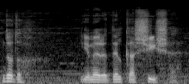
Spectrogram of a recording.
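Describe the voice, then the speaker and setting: The mighty Dragon Lord, voiced by a man, speaking low and soft as he reassures his family. Music drifts under the dubbed fantasy scene. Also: normal speed, close to an everyday voice. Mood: tender. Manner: tender, reassuring. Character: gentle, powerful male Dragon Lord, a loving father. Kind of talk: Hindi dub of a fantasy drama.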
